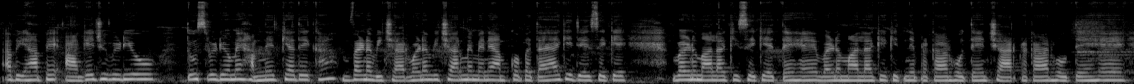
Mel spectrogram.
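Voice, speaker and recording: A woman teaching a grammar lesson to students, asking questions and slowly repeating each key definition. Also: medium pitch, level tone, slight background noise.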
